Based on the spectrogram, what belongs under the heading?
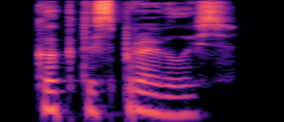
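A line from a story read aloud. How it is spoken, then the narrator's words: Quiet question, man. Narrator (Russian): тихо спрашивает мужчина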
